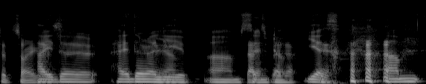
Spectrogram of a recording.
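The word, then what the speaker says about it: Heydar Aliyev: how to pronounce it. Sorry. guys. Haydar Aliyev That's Center.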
